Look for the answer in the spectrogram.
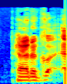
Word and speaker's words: pedicle: The funny thing about pedicle is everybody pronounce it like medical to rhyme like medical. Because that's what Anthony Bubinick, a famous antler researcher, said, that it rhymes with medical.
